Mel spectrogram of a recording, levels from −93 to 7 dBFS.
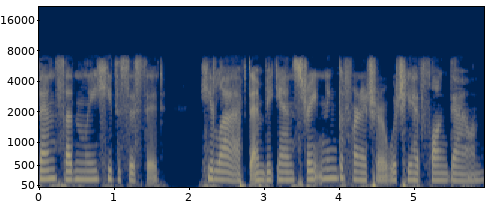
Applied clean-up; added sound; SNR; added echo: none; none; none; none.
